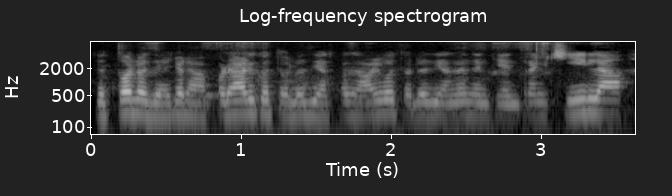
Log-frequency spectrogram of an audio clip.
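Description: A young woman with a Colombian accent talks fast as a podcast guest. She tells personal stories casually, lively and full of fillers, acting out her own thoughts as quotes. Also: fairly low pitch. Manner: animated, with frequent fillers and quoted inner voices. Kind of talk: casual conversational storytelling.

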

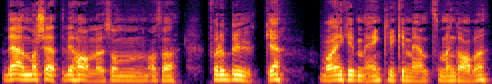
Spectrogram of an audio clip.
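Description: A man telling a story in an interview, halting and repeating words with many fillers. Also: mid-range voice, steady tone, no echo. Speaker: interview guest. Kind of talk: conversational storytelling.

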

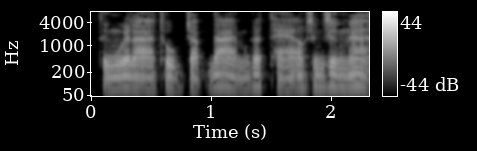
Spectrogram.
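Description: A man giving a sermon, telling a Buddhist tale in an animated way and often addressing the listeners. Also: extremely low pitch, quick pace, no room sound, clean studio sound.

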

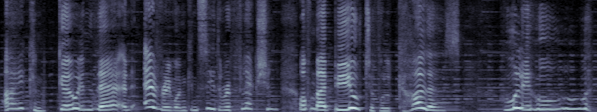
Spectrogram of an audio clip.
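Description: A woman playing a snooty fish who adores her own colours. Her voice is high and preening, and she stretches out her words. She is a storybook character. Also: expressive, slow pace, soft background music. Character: vain, haughty female fish.

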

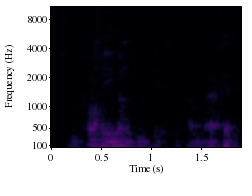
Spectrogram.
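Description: A man's voice: deep voice, monotone, very fast, mellow. A young man with a London roadman accent chatting casually and telling stories in street slang, full of "bro" and "like". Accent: London roadman, south London street slang. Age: young adult. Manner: slangy, peppers talk with "bro" and "like". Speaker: footballer guest. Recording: roomy, echoey sound.

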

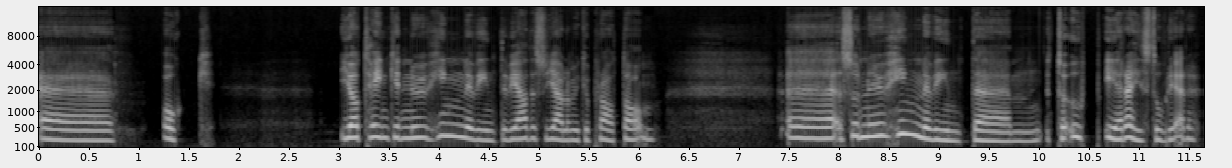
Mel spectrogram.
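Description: A woman's voice: fairly high pitch, dark tone, clear, resonant tone, dry recording, clean studio sound. A young Swedish-speaking woman co-hosting a podcast, telling a story animatedly in casual chat and acting out the quotes. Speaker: podcast co-host.

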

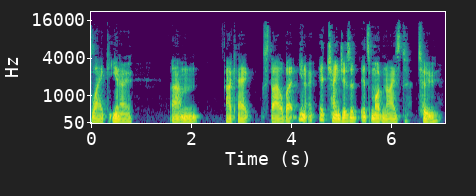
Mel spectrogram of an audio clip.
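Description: Casting: New Zealand-accented male musician guest, low gravelly voice, hesitant chatty delivery. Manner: halting, many fillers and restarts. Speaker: fiddle player guest. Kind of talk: casual interview chat.

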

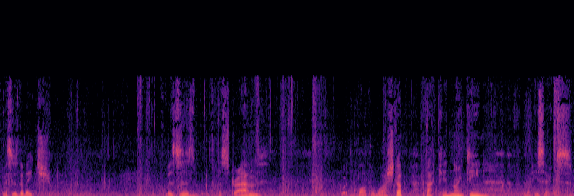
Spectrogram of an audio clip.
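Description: A man's voice: medium pitch, slow pace, long pauses. A man interviewing people casually on location outdoors. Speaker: interviewer, presenter. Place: outdoors by the sea. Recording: noisy outdoor location recording.

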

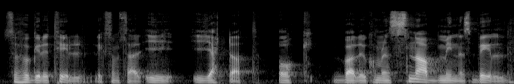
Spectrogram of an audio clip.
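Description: A man's voice: low voice, a bit bright. A young man speaking frankly in an interview, retelling a personal story vividly and swearing casually. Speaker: guest.

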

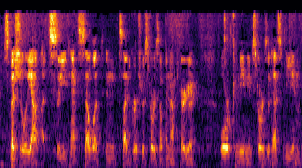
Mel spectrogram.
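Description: Male podcast co-host, lowish voice, chatty explainer, echoey room. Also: little pitch movement, brisk, a little mellow. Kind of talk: casual chat. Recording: roomy echo with faint noise.

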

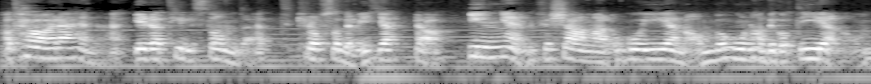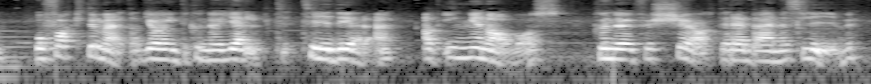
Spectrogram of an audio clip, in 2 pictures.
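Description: A woman telling a first-person horror story in an even, steady way. Her voice sits fairly low and is picked up from a little way off the mic. Soft music plays underneath. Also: hardly any pauses, distant mic.

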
